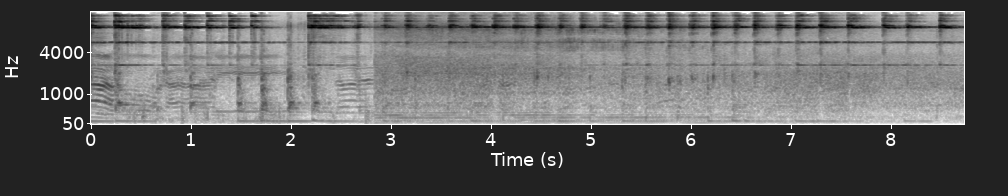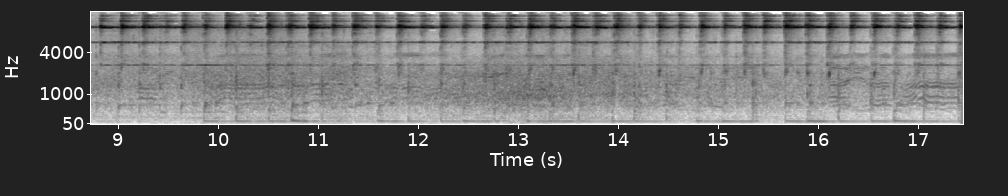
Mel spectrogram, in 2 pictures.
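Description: Karatalas, small brass hand cymbals, clashing in a steady rhythm, with a mridanga drum beating on and off underneath. A man chants along for the first few seconds, then the cymbals and drum carry on alone.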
